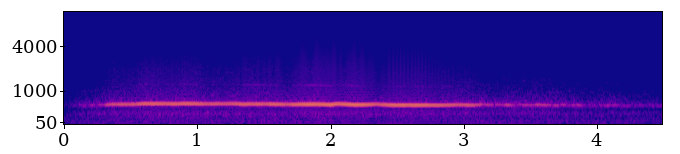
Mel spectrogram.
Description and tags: Wind whistling indoors - flat.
